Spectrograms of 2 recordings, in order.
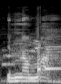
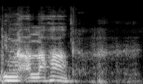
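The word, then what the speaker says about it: إن الله: Innallah innallah. Woi innallah bukan inna alaha parah. Innallaha yubirukiimatim minhu. Itu cara bacanya begitu.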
